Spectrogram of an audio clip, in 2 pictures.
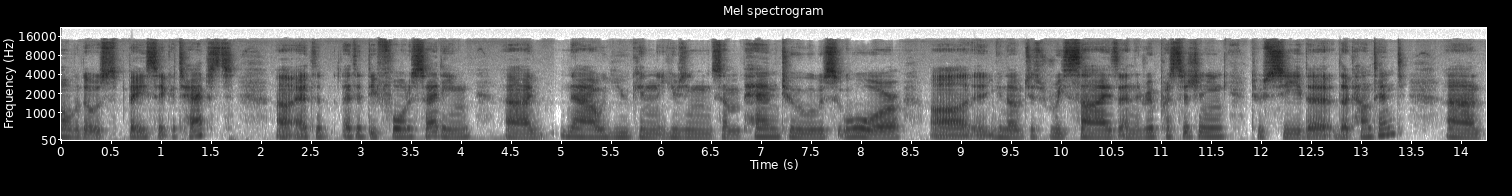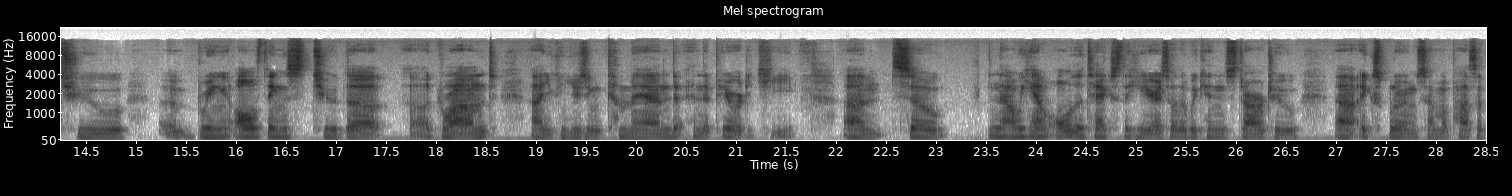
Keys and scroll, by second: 15.5 v, 17.8 super+..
